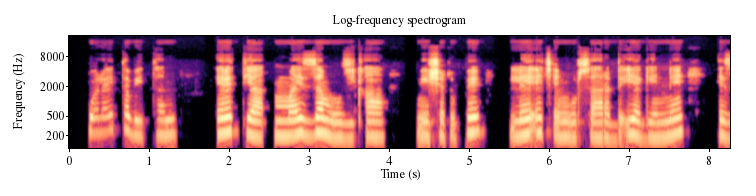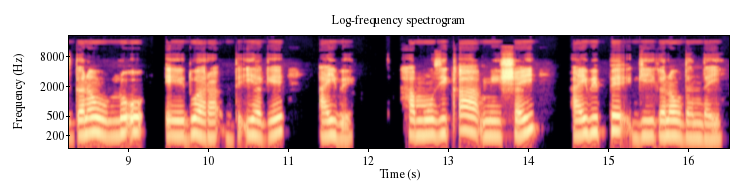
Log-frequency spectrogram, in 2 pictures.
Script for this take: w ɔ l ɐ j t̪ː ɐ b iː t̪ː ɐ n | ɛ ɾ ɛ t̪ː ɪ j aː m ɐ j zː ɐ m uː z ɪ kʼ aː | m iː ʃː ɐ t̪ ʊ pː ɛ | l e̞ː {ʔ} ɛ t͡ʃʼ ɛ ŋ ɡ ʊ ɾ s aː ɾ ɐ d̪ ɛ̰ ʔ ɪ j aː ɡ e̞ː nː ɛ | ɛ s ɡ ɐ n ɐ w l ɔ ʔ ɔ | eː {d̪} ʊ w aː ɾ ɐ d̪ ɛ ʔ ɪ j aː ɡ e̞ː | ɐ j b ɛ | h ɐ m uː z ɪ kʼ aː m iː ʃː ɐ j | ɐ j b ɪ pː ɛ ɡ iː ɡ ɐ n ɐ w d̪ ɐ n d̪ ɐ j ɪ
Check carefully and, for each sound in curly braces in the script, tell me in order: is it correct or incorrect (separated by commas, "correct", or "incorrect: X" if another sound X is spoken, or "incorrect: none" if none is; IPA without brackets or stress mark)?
correct, correct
